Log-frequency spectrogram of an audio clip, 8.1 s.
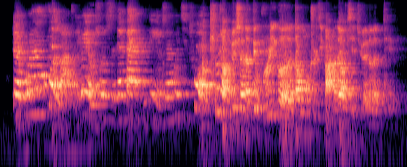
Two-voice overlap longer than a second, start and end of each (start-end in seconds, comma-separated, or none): none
